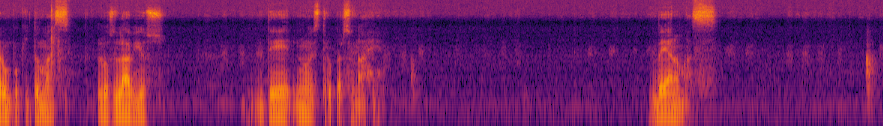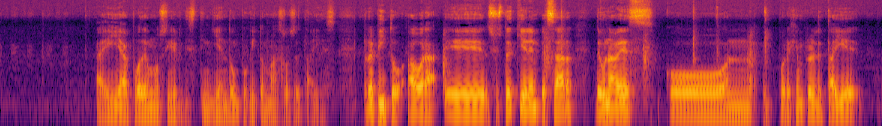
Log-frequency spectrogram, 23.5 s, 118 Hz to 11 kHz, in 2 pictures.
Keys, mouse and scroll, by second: 0.2 click, 1.4 f, 1.7 click, 2.7 middle click, 3.2 scroll down 1, 3.4-7.9 drag, 8.1-11.1 drag, 14.1-17.6 drag, 17.7 click, 18.6 middle click, 20.1 shift+middle click, 20.7-21.8 shift+middle drag, 21.9 shift+middle click, 23.0-23.5 ctrl+drag.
